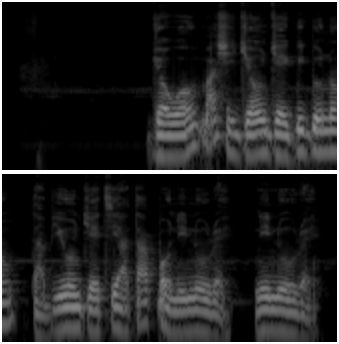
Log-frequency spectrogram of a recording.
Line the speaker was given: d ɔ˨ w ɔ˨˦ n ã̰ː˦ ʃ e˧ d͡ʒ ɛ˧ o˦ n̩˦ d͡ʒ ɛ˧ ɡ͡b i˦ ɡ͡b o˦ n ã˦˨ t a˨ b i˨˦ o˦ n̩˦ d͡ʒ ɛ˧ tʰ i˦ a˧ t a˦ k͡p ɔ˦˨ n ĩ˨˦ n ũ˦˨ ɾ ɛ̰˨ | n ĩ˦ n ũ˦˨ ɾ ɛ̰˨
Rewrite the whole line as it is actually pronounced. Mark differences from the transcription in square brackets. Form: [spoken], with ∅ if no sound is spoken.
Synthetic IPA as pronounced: [d͡ʒ] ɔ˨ w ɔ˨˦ [m] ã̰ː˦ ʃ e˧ d͡ʒ ɛ˧ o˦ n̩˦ d͡ʒ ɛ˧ ɡ͡b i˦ ɡ͡b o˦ n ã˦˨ t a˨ b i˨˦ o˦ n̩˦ d͡ʒ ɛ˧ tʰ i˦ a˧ t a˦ k͡p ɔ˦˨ n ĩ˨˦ n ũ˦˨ ɾ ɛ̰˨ | n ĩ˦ n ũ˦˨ ɾ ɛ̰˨

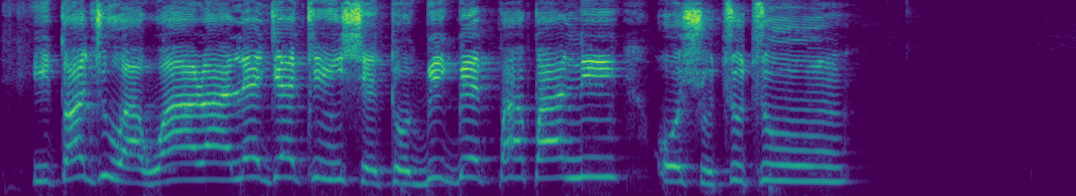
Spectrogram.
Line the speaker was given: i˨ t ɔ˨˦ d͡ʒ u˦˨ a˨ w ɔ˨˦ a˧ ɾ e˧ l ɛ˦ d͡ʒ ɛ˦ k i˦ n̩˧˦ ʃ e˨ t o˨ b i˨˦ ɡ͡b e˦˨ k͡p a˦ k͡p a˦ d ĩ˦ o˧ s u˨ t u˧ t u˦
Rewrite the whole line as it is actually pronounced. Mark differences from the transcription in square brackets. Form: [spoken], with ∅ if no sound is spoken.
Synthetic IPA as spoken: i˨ t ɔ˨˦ d͡ʒ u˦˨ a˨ w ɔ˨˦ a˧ ɾ [a˧] l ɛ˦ d͡ʒ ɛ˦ k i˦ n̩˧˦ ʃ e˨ t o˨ [ɡ͡b] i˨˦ ɡ͡b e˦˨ k͡p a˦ k͡p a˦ [n] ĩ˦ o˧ [ʃ] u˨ t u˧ t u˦

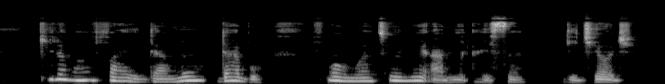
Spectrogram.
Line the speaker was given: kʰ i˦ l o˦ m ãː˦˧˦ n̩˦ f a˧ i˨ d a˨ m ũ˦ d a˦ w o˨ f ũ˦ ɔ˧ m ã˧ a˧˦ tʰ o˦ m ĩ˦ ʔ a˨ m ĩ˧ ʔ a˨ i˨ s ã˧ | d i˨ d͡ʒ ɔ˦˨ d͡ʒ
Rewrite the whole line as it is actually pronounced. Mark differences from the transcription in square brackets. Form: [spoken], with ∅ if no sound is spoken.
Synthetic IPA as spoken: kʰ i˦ l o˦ m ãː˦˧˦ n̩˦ f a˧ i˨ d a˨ m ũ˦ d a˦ [b] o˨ f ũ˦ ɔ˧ m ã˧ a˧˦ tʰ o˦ [ɲ] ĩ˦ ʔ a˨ m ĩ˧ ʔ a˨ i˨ s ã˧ | d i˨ d͡ʒ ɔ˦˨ d͡ʒ

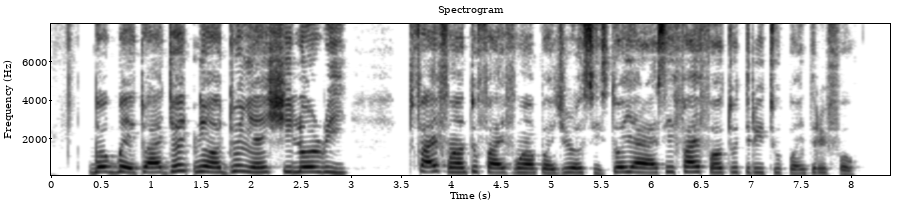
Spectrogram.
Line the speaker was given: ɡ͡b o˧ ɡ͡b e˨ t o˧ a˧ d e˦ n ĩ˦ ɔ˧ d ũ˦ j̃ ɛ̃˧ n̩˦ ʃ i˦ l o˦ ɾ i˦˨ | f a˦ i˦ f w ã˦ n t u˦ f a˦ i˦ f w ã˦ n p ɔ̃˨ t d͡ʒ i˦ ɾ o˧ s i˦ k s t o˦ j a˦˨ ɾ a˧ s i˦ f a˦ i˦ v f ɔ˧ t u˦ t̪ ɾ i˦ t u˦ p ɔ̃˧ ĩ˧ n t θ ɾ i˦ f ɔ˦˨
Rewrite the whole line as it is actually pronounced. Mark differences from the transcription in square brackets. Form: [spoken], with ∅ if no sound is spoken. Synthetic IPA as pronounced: ɡ͡b o˧ ɡ͡b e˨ t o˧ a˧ [d͡ʒ] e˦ n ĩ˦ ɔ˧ d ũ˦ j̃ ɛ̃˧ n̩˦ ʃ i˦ l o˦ ɾ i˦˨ | f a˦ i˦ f w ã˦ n t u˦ f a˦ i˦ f w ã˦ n p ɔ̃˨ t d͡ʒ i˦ ɾ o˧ s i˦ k s t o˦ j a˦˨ ɾ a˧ s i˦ f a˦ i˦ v f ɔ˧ t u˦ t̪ ɾ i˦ t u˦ p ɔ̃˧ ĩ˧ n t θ ɾ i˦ f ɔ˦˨

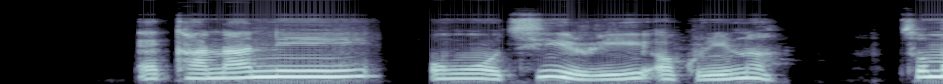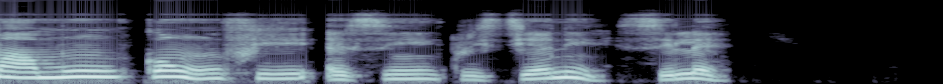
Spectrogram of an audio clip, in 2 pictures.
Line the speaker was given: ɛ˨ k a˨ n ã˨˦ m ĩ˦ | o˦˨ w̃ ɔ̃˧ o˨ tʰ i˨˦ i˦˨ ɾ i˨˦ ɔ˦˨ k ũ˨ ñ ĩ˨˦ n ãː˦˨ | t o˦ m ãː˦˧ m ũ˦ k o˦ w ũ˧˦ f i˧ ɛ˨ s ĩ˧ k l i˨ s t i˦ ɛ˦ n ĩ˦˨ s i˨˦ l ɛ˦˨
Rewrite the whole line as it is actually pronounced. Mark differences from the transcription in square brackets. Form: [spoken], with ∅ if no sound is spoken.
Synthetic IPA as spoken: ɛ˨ k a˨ n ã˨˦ [n] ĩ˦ | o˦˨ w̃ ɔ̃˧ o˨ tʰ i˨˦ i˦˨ ɾ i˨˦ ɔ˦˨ k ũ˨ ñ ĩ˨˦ n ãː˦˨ | t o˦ m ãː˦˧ m ũ˦ k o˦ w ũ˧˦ f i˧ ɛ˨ s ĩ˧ k [ɾ] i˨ s t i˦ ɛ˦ n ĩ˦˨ s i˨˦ l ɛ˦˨

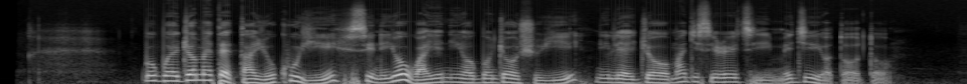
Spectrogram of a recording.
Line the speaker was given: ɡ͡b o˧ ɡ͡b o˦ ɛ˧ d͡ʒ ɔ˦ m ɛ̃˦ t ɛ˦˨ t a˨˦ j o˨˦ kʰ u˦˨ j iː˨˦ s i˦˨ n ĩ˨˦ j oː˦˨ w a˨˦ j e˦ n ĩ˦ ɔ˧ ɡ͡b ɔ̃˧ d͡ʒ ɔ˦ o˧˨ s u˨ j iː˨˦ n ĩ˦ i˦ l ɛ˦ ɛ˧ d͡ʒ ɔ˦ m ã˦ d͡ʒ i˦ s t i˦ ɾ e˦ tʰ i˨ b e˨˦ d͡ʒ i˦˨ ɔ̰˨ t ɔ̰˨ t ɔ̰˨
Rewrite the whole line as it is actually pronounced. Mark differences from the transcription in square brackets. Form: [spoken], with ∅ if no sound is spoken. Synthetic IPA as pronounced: ɡ͡b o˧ ɡ͡b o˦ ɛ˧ d͡ʒ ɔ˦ m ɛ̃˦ t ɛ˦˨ t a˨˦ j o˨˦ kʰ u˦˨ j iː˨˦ s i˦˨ n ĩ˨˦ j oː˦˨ w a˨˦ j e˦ n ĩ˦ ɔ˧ ɡ͡b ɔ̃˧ d͡ʒ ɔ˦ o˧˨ [ʃ] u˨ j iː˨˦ n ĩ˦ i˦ l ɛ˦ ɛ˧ d͡ʒ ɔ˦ m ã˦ d͡ʒ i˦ s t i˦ ɾ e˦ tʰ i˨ [m] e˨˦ d͡ʒ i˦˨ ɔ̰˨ t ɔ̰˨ t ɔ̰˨

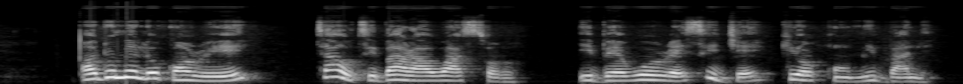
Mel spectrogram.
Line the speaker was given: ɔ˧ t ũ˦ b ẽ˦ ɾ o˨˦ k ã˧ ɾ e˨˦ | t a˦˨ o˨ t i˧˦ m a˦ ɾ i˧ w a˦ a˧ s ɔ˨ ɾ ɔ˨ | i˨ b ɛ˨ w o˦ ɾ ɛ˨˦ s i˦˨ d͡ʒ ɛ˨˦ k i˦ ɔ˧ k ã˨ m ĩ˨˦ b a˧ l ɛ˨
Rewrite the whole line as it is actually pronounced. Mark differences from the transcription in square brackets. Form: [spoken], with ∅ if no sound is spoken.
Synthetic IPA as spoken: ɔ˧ [d] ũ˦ [m] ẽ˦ [l] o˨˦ k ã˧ ɾ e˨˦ | t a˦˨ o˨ t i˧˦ [b] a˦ ɾ [a˧] w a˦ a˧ s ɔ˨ ɾ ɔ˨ | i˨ b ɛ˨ w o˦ ɾ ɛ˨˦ s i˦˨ d͡ʒ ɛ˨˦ k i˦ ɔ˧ k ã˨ m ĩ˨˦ b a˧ l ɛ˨

